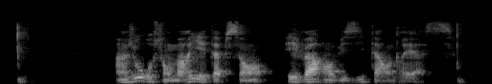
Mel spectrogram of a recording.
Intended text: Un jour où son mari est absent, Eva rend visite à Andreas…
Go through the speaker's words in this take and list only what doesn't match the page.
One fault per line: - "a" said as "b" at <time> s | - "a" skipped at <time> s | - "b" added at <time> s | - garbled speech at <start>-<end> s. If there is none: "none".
none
